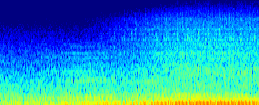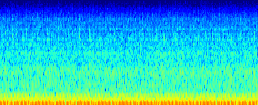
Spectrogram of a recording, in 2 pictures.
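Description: A car engine hums steadily and grows louder as it approaches.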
